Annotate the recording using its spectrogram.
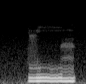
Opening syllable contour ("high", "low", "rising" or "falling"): low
